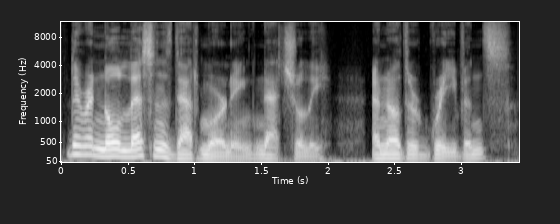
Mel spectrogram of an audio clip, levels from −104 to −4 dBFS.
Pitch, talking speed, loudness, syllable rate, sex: 115 Hz, 140 wpm, -17 LUFS, 6.7 syllables/s, male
